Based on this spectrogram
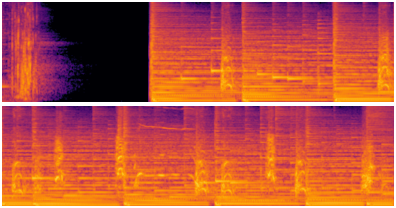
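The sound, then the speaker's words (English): A small dog barks and yips in short, high bursts, repeating every second or so over steady instrumental music with a deep sustained bass. The barks sound fairly loud. “Oh, where has my little dog gone?”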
